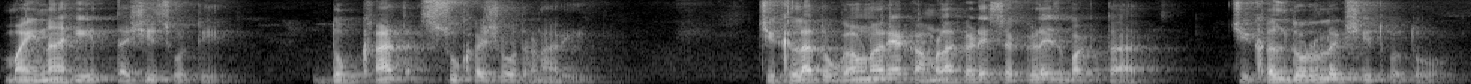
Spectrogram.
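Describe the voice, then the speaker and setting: A man narrating a novel as a storyteller, with a measured, expressive reading. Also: medium pitch. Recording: roomy echo.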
